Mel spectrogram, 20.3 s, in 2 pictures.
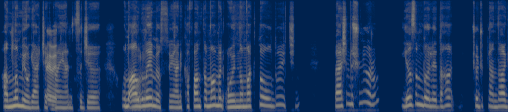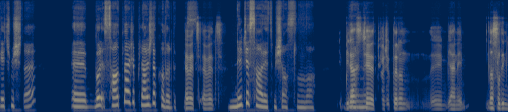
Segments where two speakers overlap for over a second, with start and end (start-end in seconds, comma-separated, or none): none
